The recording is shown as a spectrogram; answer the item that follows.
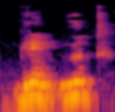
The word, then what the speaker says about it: Greenwood: o rabiot e o grenny Wood o grenny Wood grenwood é assim que pronuncia Ele tem ele divide a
